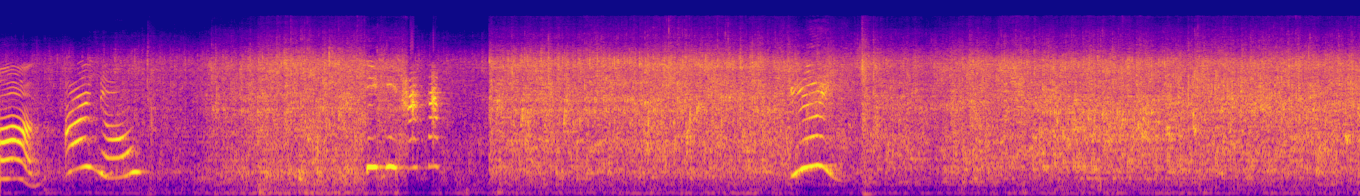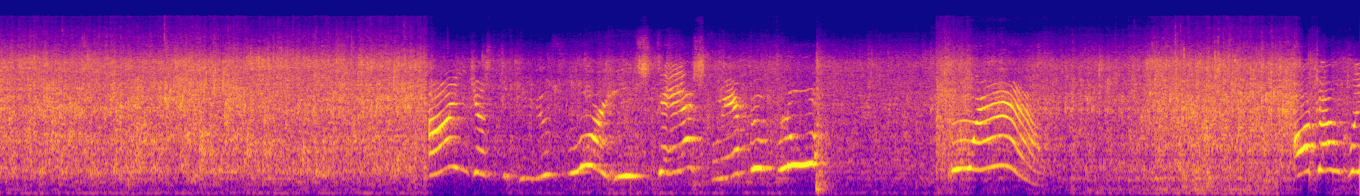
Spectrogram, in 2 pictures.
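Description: Water gushes steadily into a bathtub for a long stretch, a loud close rush with some splashing, while a high childlike voice talks over it at intervals.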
